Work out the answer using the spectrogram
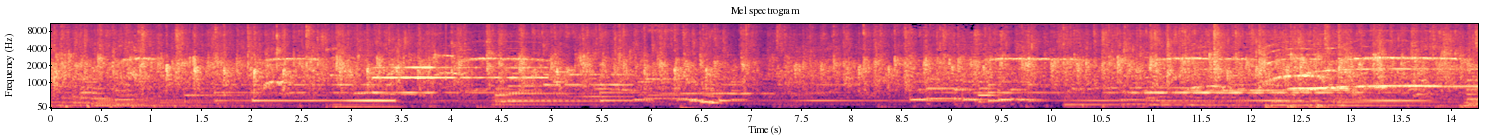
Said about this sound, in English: Clap for them as they go this way.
